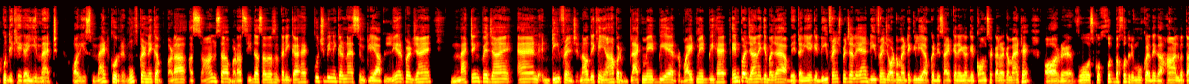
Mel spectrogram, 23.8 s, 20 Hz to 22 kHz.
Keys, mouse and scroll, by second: 7.7 click, 17.8-21.1 drag, 22.8-23.7 drag.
